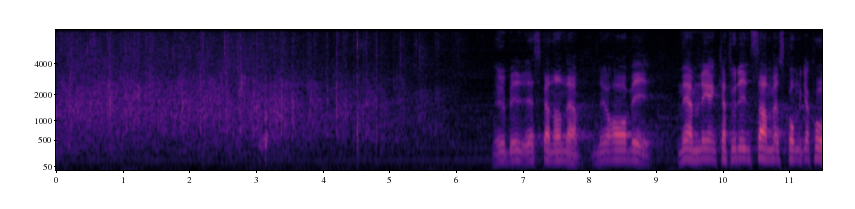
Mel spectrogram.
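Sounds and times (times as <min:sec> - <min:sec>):
audience applause: 0:00.0 - 0:05.8
speech: 0:06.6 - 0:11.4.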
